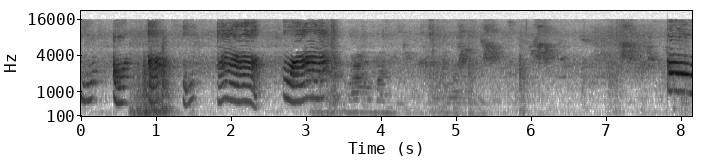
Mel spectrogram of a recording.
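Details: Pet rose-ringed parakeet talking, imitating "mummy" and "papa": a run of rapid, nasal, word-like syllables, with a person speaking softly in the middle and another parrot phrase at the end.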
